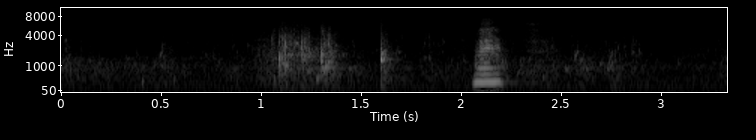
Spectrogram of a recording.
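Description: A woman speaks urgently nearby.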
